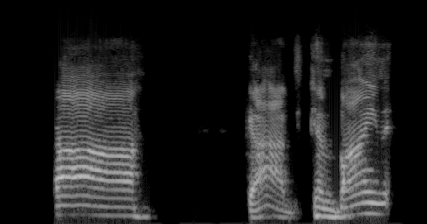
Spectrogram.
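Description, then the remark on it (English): A dog gives a strained, donkey-like vocal call: one steady, droning cry lasting about a second, a pause, then two shorter wavering, braying bursts, loud and alone. “She thought it was a donkey, but it was a dog.”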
